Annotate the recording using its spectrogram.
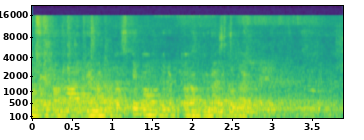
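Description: A man speaks formally through a microphone in a large echoing hall.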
